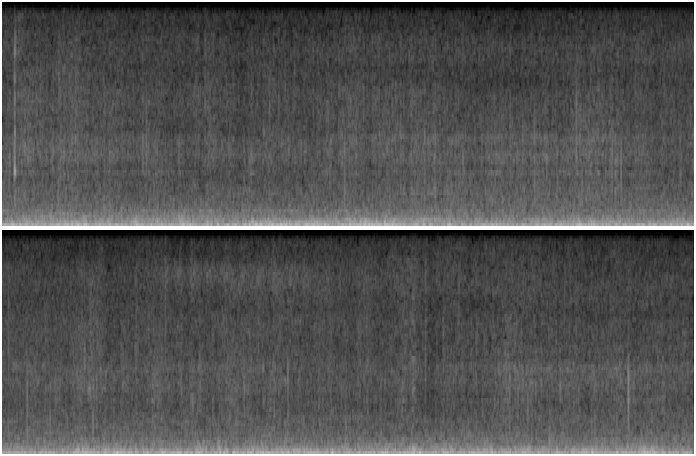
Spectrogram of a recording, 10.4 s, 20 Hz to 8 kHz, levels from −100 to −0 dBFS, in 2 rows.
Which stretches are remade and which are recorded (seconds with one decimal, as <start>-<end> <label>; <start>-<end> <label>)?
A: 0.0-4.8 recorded; 4.8-8.1 remade; 8.1-10.4 recorded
